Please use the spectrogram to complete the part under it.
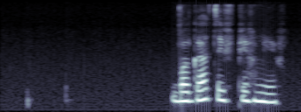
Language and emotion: Russian, neutral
